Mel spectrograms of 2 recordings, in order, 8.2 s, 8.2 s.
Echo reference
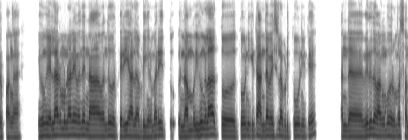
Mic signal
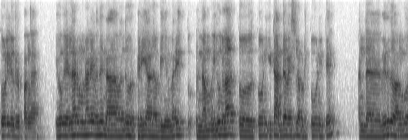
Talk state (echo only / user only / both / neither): echo only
